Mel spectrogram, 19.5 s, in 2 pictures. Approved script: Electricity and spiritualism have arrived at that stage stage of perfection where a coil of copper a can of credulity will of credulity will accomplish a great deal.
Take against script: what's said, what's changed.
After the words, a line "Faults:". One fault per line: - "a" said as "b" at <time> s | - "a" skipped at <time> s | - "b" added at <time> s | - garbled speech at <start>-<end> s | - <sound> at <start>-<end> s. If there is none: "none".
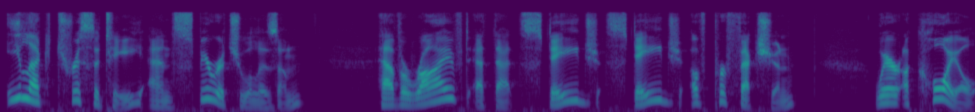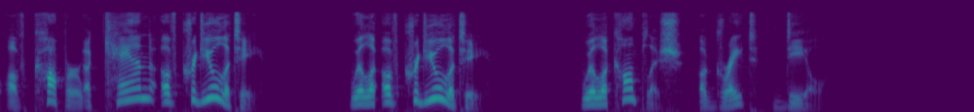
Electricity and spiritualism have arrived at that stage stage of perfection where a coil of copper a can of credulity will of credulity will accomplish a great deal.
Faults:
none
